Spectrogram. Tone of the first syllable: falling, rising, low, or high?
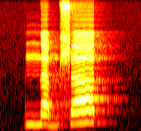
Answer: low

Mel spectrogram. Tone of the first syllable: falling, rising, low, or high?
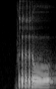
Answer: low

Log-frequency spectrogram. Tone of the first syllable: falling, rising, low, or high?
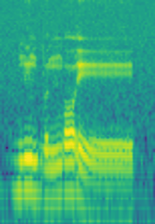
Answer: high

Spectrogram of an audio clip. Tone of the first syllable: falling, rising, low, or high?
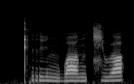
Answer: low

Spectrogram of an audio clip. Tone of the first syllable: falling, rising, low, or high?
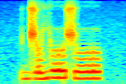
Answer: low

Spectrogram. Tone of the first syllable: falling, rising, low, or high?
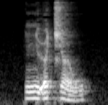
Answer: rising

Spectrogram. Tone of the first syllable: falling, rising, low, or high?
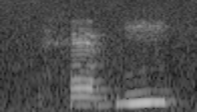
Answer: low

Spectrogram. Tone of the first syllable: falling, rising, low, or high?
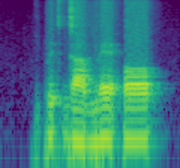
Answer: high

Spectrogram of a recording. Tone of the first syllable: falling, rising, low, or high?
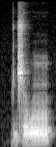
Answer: low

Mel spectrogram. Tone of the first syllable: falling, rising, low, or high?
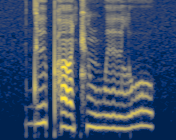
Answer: high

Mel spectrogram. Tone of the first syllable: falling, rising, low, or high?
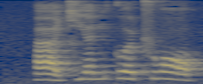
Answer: low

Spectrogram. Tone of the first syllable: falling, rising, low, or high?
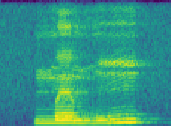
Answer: low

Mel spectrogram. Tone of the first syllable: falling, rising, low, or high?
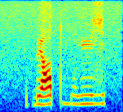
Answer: rising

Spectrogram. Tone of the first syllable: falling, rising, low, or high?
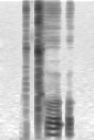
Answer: high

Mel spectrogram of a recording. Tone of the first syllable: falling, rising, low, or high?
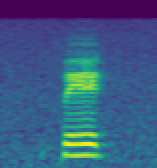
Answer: falling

